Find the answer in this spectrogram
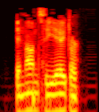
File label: "enunciator", English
